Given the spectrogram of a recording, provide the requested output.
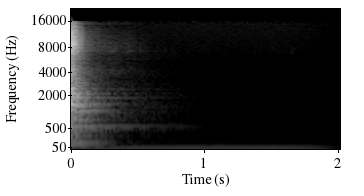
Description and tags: hit - metallic - trailer - metal fender 01
Hitting a trailer's metal fender with a wooden rod.
wooden, metallic, metal, fender, bang, clang, wood, hit, percussive, strike, trailer, impact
